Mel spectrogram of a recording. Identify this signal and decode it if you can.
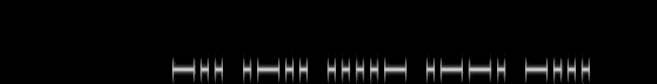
Morse code, heard as a keyed tone, about 17 wpm, 700 Hz. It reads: DL4PB
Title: DXCC-100 Call Signs - 5 Characters - Repeated 2x - 17wpm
